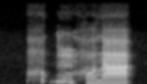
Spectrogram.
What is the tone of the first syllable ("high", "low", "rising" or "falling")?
high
